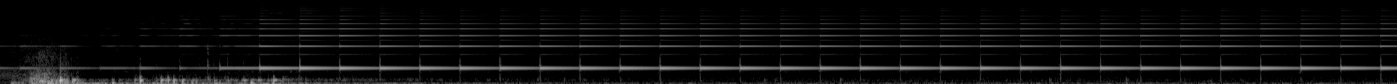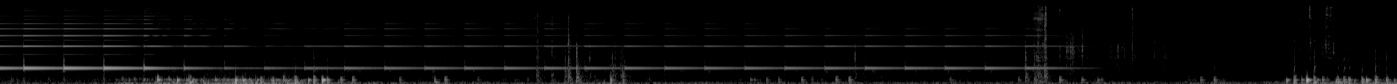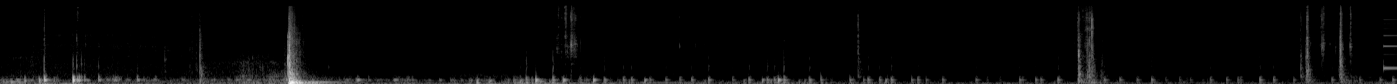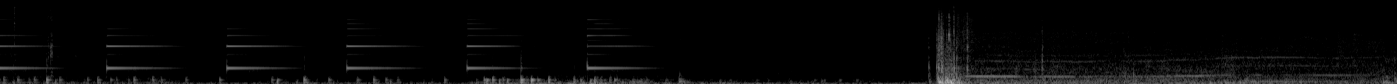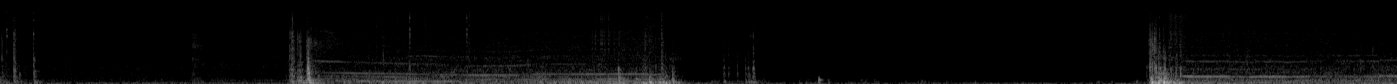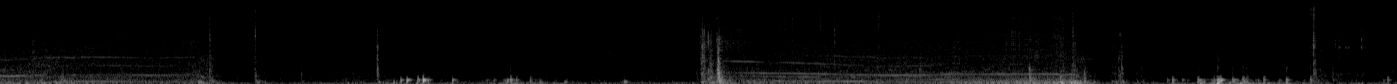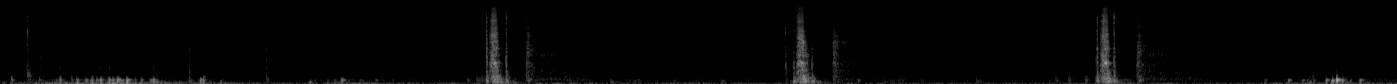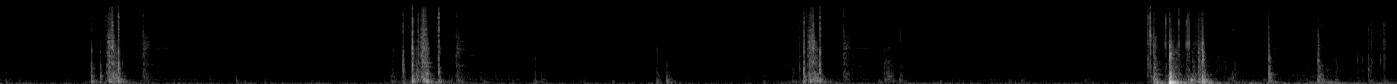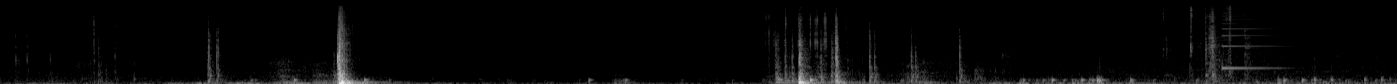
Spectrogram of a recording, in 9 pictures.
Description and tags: Various Int. Car Noises
Car noises. Dings, windows, door open close
door, close, window, open, car, dink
